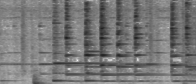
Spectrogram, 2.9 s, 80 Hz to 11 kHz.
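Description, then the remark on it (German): A cowbell clanks again and again in quick, uneven strokes, each metallic clang ringing on briefly, as a cow shakes her bell every few seconds to check it is still there. Fairly loud, with no voices. “Das ist Efi, eh die hat so ein äh, Problem mit ihrer Glocke. Jede 2-3 Sekunden checkt sie, ob die noch da ist”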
